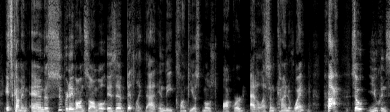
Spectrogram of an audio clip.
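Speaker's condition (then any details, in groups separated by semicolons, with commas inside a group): No condition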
